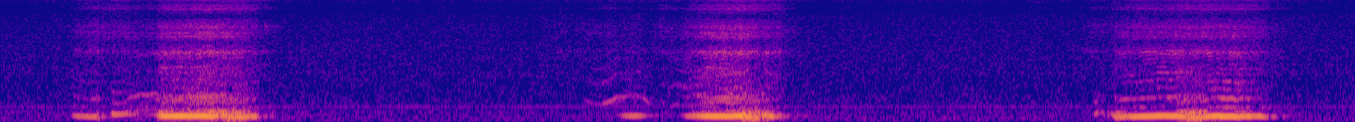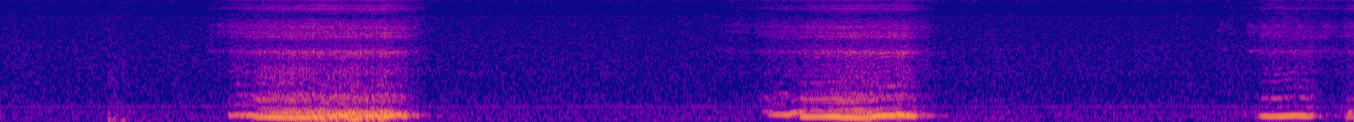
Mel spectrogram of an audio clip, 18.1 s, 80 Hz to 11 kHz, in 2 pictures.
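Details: Sleeping person snoring: loud rattling snores on each breath in, about 18 a minute, separated by quiet pauses; ordinary snoring during sleep.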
